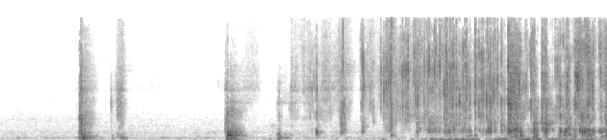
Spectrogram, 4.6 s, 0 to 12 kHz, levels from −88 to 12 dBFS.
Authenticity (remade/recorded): recorded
